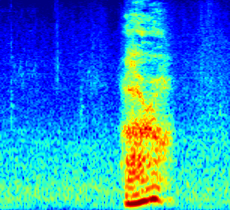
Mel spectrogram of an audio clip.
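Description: An elderly man speaks out sharply.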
